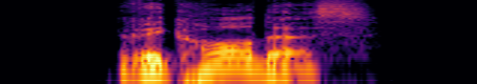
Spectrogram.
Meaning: genitive singular of Rekord
- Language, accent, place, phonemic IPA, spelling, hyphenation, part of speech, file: German, Germany, Berlin, /ʁeˈkɔʁdəs/, Rekordes, Re‧kor‧des, noun, De-Rekordes.ogg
